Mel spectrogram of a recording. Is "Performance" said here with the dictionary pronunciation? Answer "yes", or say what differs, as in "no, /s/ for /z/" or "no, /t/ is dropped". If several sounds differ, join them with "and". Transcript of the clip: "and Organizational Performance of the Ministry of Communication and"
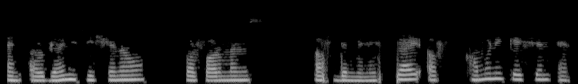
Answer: yes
